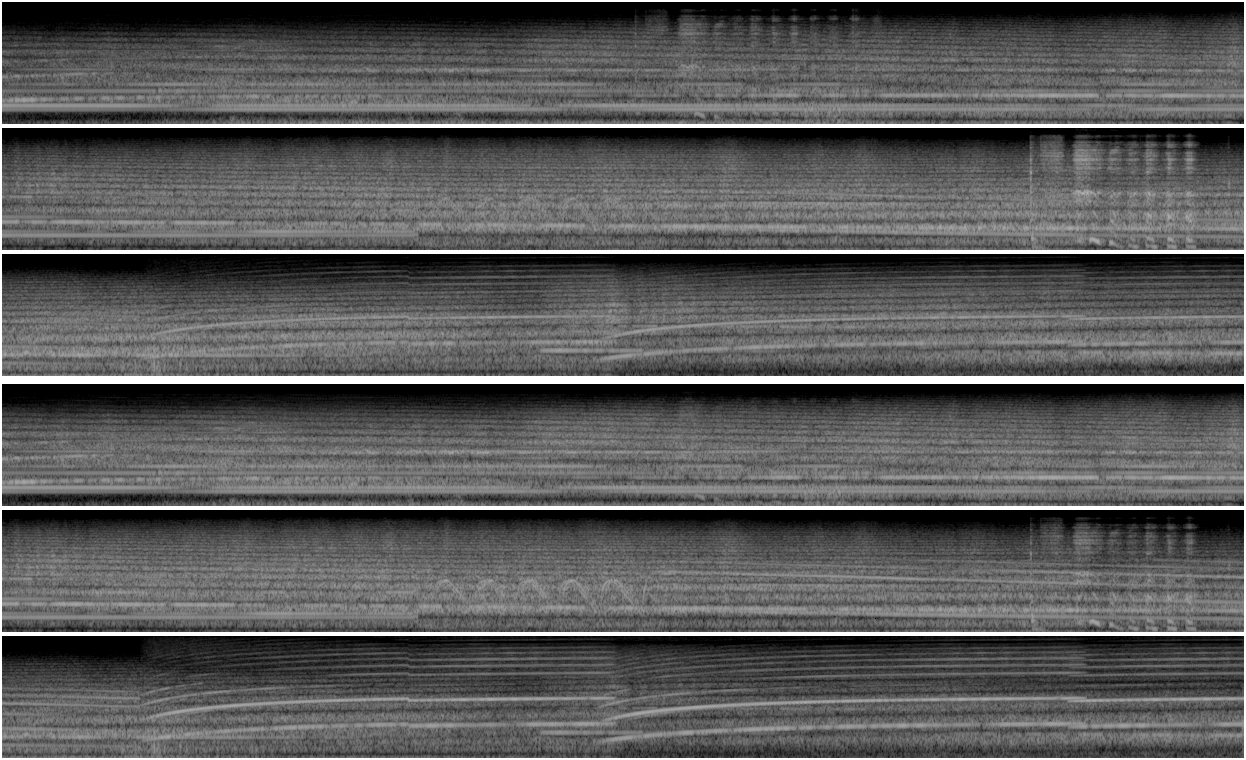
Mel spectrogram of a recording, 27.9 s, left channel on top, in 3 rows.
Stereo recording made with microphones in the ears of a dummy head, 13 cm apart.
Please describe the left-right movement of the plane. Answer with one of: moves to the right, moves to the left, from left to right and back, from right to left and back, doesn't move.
moves to the left.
